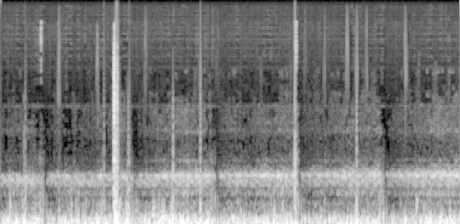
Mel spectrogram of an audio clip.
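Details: Heartbeat together with stomach growling (bowel sounds), recorded as ASMR.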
